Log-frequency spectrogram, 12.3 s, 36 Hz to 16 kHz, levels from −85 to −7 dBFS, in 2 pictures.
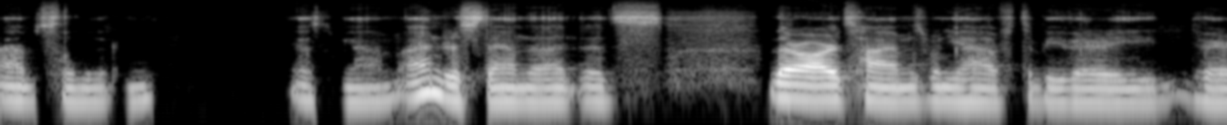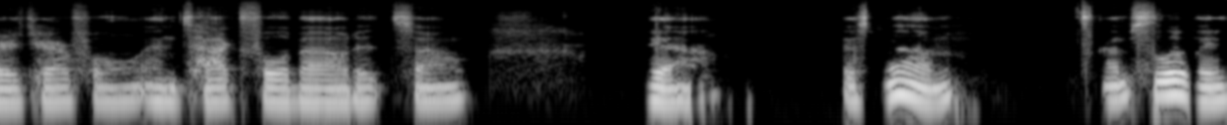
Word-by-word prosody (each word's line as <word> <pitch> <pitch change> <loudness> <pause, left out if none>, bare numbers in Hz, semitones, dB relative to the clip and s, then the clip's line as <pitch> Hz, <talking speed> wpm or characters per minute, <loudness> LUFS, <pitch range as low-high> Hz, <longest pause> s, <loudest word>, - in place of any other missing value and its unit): Absolutely. 110 -1 -4 0.7
Yes, 120 -3 -8
ma'am, 110 +2 -6
I - - 0
understand 115 -8 +4
that, 110 0 -2
it's 115 -2 -3
there 135 -2 +10
are 120 0 +11
times 115 -1 0
when 115 - -2
you 110 - -2
have 110 -1 -3
to - - -10
be 110 -1 -5
very 105 -1 -3
very 105 -4 -4
careful 110 +1 -9
and 110 -2 -7
tactful 110 0 -5
about 105 0 -5
it, 110 0 -10
so 115 +3 -6 0.9
Yeah. 110 -1 0 0.8
Yes, 115 0 -2
ma'am. 130 -5 -1 0.7
Absolutely. 130 -3 +1
110 Hz, 130 wpm, -23 LUFS, 110-120 Hz, 0.9 s, are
